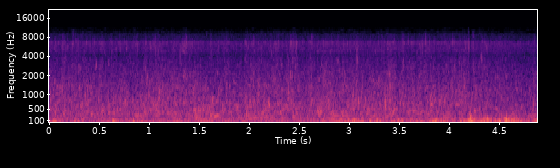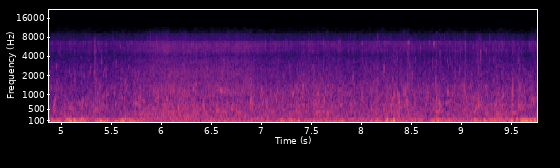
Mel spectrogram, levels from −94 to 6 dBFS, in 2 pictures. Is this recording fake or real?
real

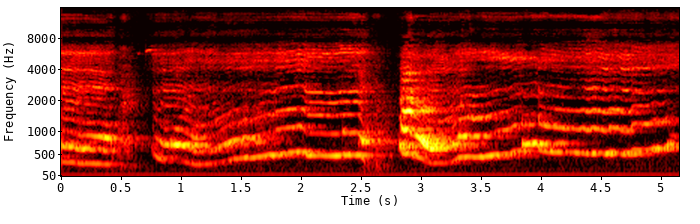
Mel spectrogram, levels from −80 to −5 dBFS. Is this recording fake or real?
real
